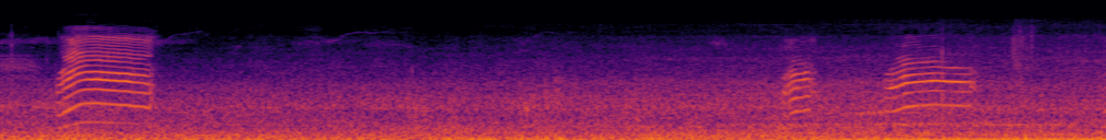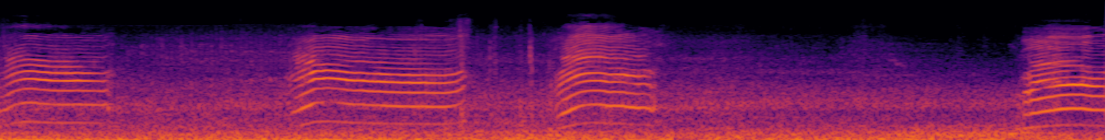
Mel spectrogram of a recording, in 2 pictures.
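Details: Angry, nervous white female domestic cat meowing constantly: about seven loud, drawn-out meows with rich harmonics, some rising then falling, arriving in irregular bursts over steady low background rumble.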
